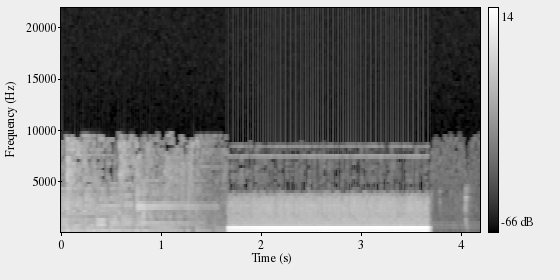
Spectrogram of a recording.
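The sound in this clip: A telephone call is placed: a brief jumble of dialing tones gives way to a single loud, steady electronic tone held for about two seconds, which cuts off abruptly into near silence.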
